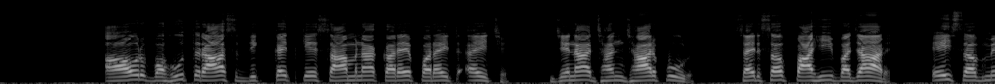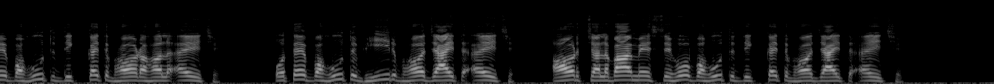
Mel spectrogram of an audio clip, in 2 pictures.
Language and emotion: Maithili, neutral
